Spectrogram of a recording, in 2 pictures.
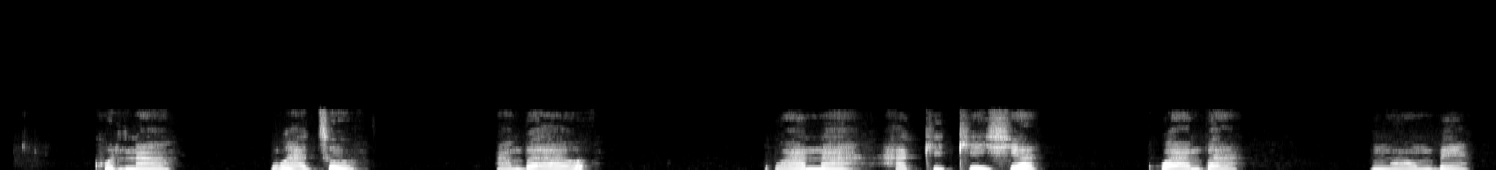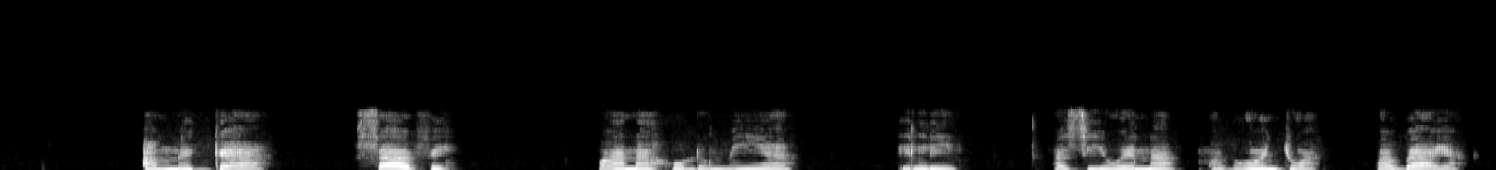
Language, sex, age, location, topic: Swahili, male, 18-24, Nakuru, agriculture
